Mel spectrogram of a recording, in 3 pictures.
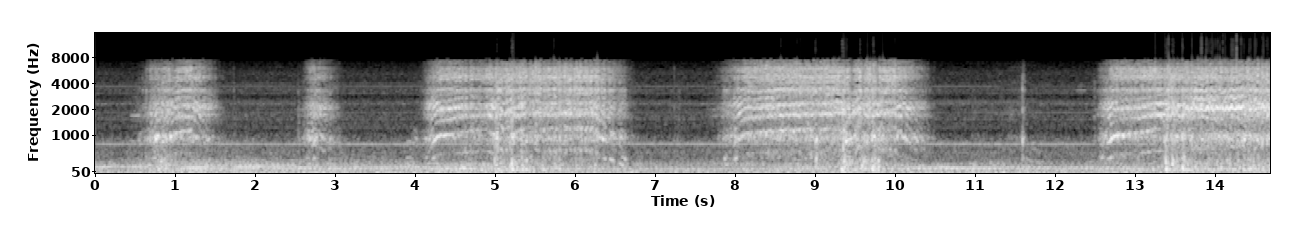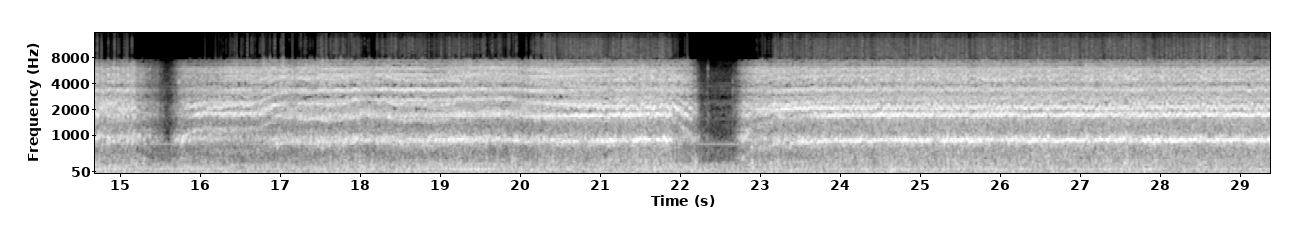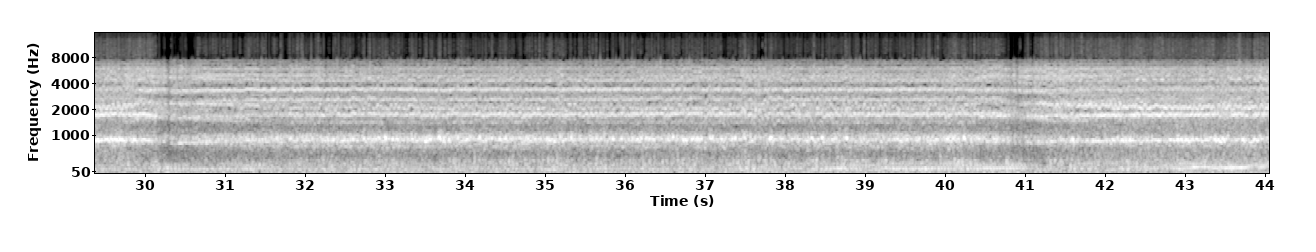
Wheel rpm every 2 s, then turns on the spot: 30, 10, 130, 40, 130, 20, 90, 130, 180, 220, 200, 120, 210, 210, 210, 210, 210, 210, 210, 210, 220, 210.
none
